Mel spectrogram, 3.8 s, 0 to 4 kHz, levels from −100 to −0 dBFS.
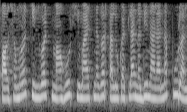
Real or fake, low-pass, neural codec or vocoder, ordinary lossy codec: real; 3.6 kHz; none; none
